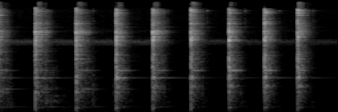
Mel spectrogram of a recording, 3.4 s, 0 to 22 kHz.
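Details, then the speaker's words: 2002 Honda Rancher 350 (2WD, electric shift) engine torn down, with the connecting rod rocked by hand on a pin: crisp metallic clicks about 2.5 per second from big-end play, the cause of bottom-end knock; the crank needs replacing. "I don't know if you can hear that or not, but that's the big end of the rod moving up and down, and that's what'll give you a knock."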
